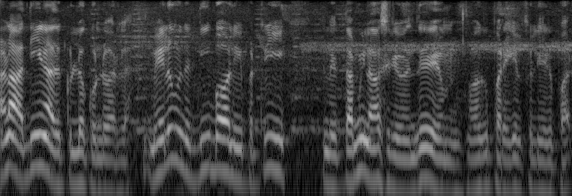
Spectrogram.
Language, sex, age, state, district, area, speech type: Tamil, male, 60+, Tamil Nadu, Mayiladuthurai, rural, spontaneous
